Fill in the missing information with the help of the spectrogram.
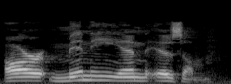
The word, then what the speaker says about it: Arminianism: Let me spell it. A-R-M-I-N-I-A-N-I-S-M. Arminianism. All right.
